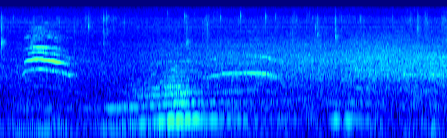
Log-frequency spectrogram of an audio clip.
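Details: Cats quarrelling over territory on house roofs: a high, wavering yowl with rich overtones rises and falls, then gives way to a long, lower, moaning growl that drags on for several seconds over steady background hiss.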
